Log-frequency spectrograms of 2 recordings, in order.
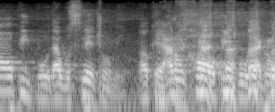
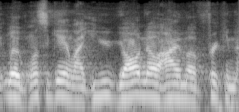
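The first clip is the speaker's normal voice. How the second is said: usual speaking voice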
